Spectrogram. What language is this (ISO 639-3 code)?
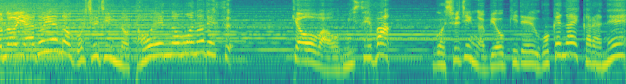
jpn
